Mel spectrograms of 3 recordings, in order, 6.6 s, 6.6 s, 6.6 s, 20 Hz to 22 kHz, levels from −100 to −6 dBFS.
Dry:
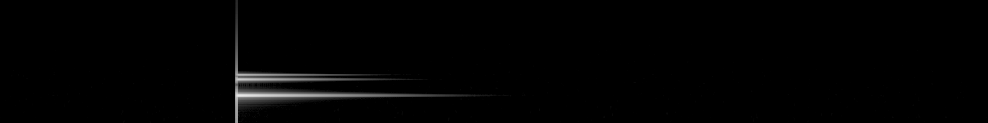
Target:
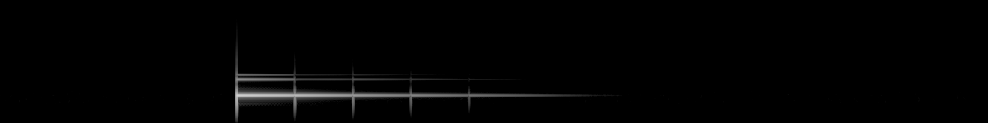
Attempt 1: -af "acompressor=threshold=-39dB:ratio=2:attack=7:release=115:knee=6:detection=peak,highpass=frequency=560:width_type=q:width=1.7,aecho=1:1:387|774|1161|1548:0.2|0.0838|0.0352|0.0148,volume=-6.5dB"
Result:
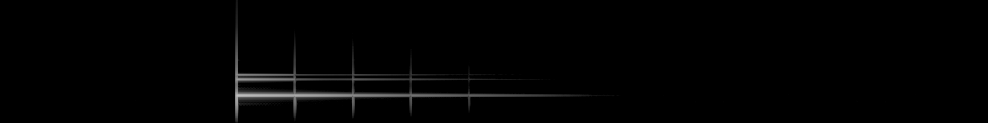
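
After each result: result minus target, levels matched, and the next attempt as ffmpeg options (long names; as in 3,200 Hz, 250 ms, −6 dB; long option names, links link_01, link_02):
2,000 Hz band +12.0 dB; downward compressor: peak gain reduction +3.5 dB
-af "acompressor=threshold=-39dB:ratio=2:attack=7:release=115:knee=6:detection=peak,highpass=frequency=560:width_type=q:width=1.7,highshelf=frequency=1600:width_type=q:width=1.5:gain=-13,aecho=1:1:387|774|1161|1548:0.2|0.0838|0.0352|0.0148,volume=-6.5dB"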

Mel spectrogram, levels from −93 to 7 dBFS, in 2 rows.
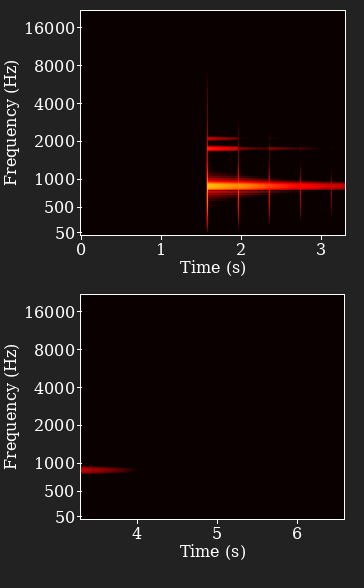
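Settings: downward compressor: peak gain reduction +3.5 dB
-af "acompressor=threshold=-32dB:ratio=2:attack=7:release=115:knee=6:detection=peak,highpass=frequency=560:width_type=q:width=1.7,highshelf=frequency=1600:width_type=q:width=1.5:gain=-13,aecho=1:1:387|774|1161|1548:0.2|0.0838|0.0352|0.0148,volume=-6.5dB"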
